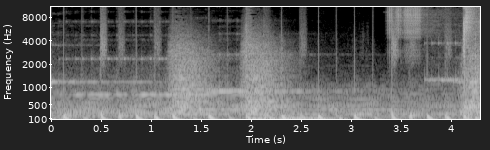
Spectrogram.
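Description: Background music: a dramatic track with a fast, pulsing low beat under sustained tones and swelling sweeps.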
